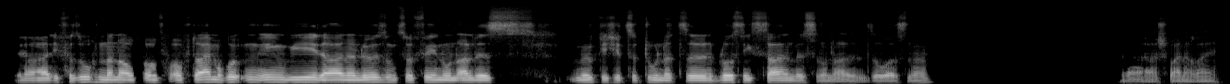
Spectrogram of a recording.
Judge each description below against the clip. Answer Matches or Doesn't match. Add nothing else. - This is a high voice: Doesn't match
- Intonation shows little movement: Matches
